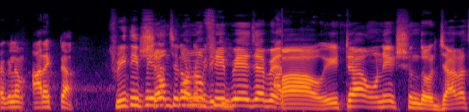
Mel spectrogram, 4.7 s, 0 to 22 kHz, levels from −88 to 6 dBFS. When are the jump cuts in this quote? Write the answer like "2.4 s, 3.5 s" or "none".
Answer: 2.8 s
